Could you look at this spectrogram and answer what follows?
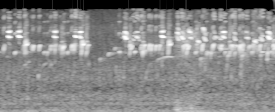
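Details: European goldfinch singing to stimulate other goldfinches, a bright series of sharp tinkling chips and twittered phrases, pausing briefly in the middle before resuming, with a soft low thud.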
